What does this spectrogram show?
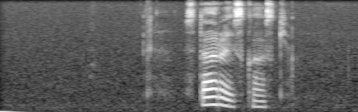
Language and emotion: Russian, neutral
